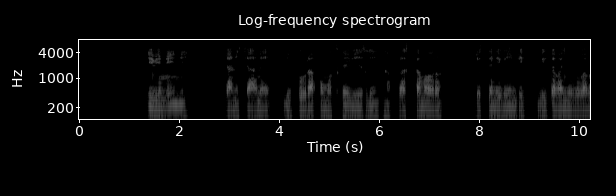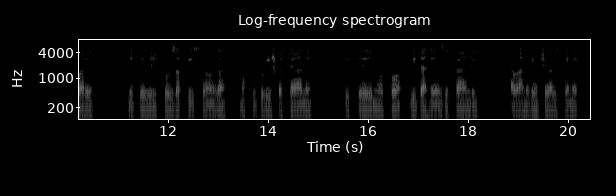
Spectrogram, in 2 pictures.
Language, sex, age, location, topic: Kinyarwanda, male, 18-24, Nyagatare, health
